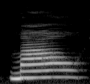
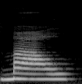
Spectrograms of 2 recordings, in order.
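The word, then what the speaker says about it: 猫: that means you like Mao is the word for cats or a single cat so that's pretty easy because it sounds like the noise that the cat would make meow so it's just Mal and things in Chinese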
